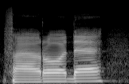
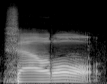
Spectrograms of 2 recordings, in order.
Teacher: Ro ketika berharokat fathah itu harus dibaca tebal, berarti angkat pangkal lidahnya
